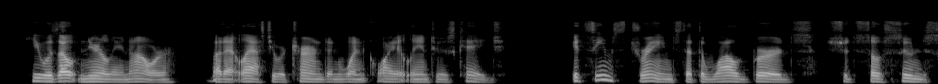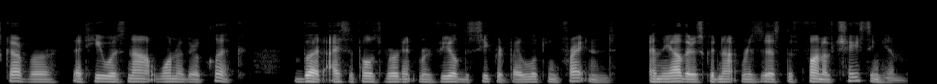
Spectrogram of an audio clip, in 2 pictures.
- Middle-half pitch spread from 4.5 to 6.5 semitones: No, average, 3.0 semitones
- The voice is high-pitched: No, low, 125 Hz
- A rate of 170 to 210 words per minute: Yes, average, 180 wpm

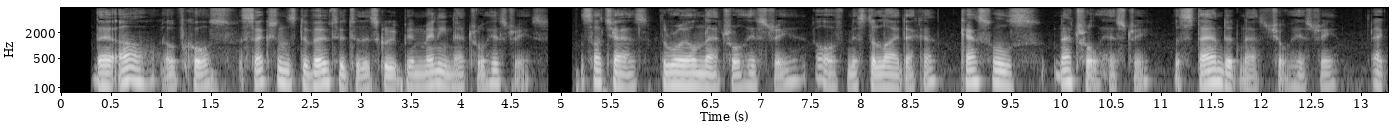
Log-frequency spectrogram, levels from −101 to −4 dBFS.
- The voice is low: Yes, low, 115 Hz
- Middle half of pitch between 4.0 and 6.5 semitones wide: No, average, 3.4 semitones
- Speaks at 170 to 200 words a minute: No, slow, 135 wpm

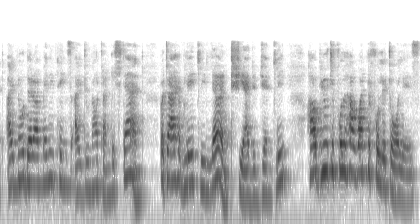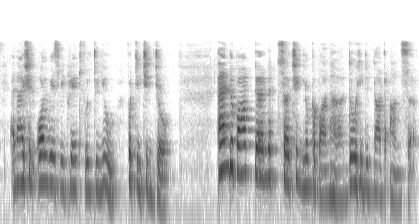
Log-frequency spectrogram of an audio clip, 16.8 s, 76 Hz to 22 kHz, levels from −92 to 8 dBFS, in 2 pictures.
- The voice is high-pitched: Yes, high, 205 Hz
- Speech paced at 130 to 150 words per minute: No, average, 180 wpm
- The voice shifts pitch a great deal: Yes, wide, 5.9 semitones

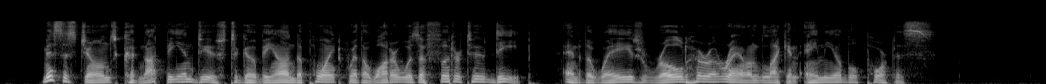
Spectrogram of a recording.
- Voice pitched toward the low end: Yes, low, 105 Hz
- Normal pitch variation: Yes, average, 4.0 semitones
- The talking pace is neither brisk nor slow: Yes, average, 170 wpm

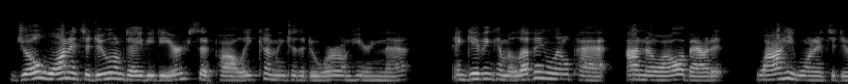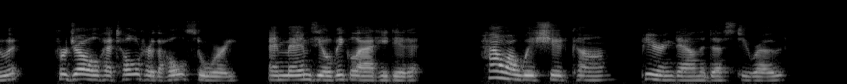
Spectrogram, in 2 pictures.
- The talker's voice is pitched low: No, high, 210 Hz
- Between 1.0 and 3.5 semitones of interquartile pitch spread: Yes, average, 2.9 semitones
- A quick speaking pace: Yes, fast, 210 wpm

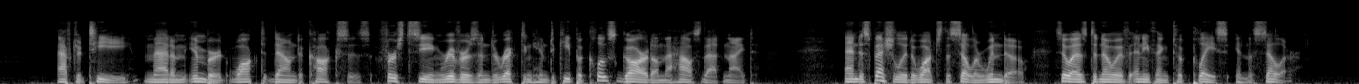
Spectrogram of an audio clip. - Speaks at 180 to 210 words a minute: Yes, average, 185 wpm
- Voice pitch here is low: Yes, low, 110 Hz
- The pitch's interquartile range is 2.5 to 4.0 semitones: Yes, average, 3.4 semitones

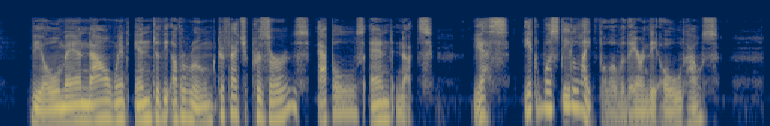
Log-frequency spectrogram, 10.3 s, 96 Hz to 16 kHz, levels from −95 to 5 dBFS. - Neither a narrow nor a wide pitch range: No, wide, 6.0 semitones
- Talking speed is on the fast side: No, average, 145 wpm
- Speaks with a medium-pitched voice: No, low, 115 Hz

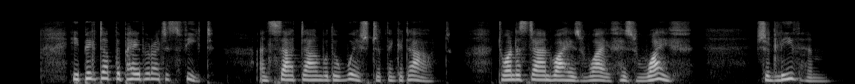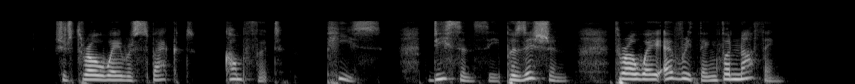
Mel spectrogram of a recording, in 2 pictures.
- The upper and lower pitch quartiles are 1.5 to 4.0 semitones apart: No, average, 4.4 semitones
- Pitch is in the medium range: No, high, 210 Hz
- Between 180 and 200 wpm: No, average, 145 wpm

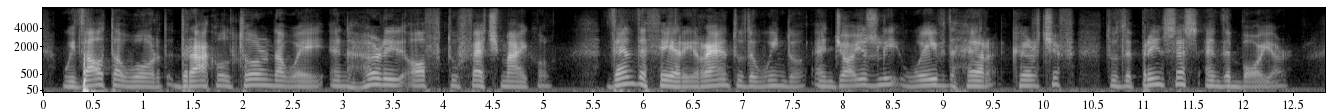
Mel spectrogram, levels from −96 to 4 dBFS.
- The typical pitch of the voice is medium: Yes, medium, 150 Hz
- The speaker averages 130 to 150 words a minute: Yes, average, 140 wpm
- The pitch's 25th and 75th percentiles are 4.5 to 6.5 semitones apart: No, average, 2.7 semitones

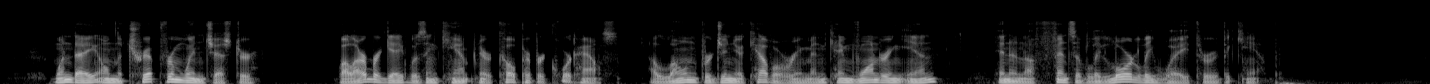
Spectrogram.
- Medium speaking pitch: No, very low, 80 Hz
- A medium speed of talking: No, slow, 130 wpm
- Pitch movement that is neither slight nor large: Yes, average, 5.0 semitones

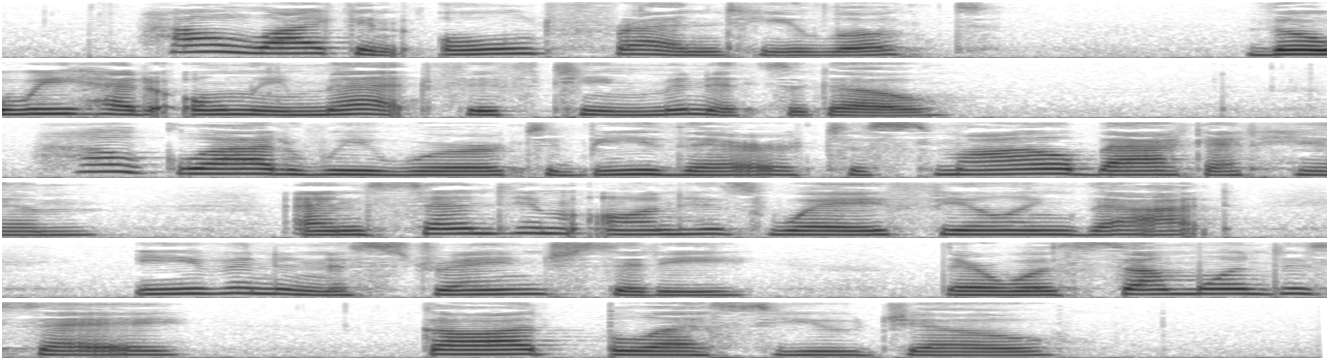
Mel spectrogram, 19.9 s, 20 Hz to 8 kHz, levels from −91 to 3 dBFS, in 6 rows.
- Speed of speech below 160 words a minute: Yes, average, 150 wpm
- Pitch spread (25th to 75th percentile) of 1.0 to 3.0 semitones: No, average, 3.7 semitones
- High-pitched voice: Yes, high, 215 Hz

